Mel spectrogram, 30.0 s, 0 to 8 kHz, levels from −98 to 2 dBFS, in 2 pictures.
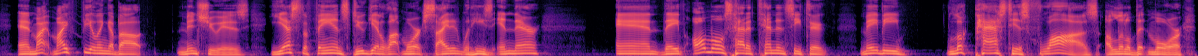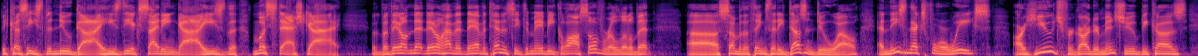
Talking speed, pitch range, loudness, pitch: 175 wpm, 115-145 Hz, -22 LUFS, 130 Hz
